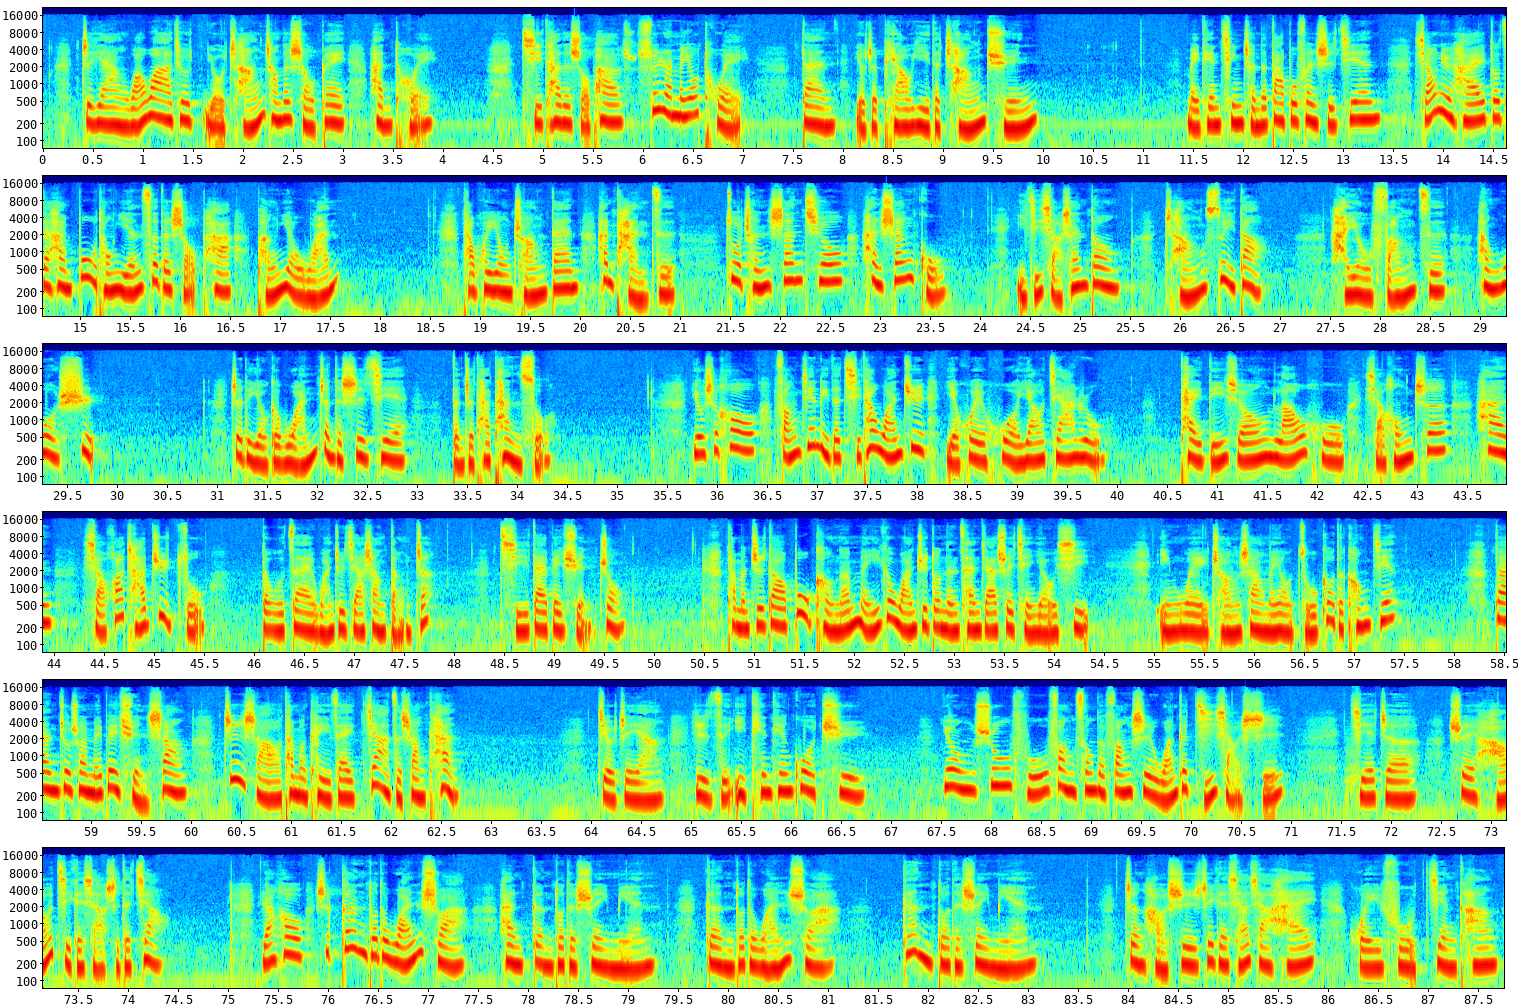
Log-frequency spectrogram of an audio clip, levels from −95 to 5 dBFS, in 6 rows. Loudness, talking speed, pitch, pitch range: -12 LUFS, 180 characters per minute, 200 Hz, 180-235 Hz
